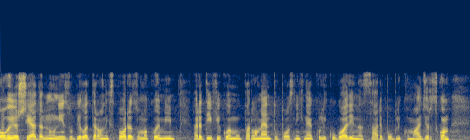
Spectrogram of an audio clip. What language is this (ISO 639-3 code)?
srp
